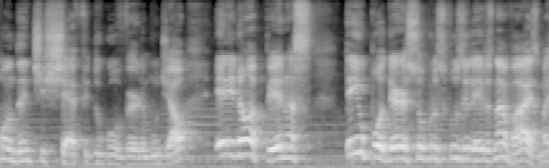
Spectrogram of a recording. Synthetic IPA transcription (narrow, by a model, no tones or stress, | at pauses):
mɐ̃nd̪ɐ̃nt͡ʃɪʃɛfɪd̪ʊɡoveɾnʊmũd͡ʒiaw | elɪnɐ̃w̃apẽnɐs | t̪ẽj̃ʊpod̪eɾsobɾɪʊsfuzilejɾʊznavajsmɐ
